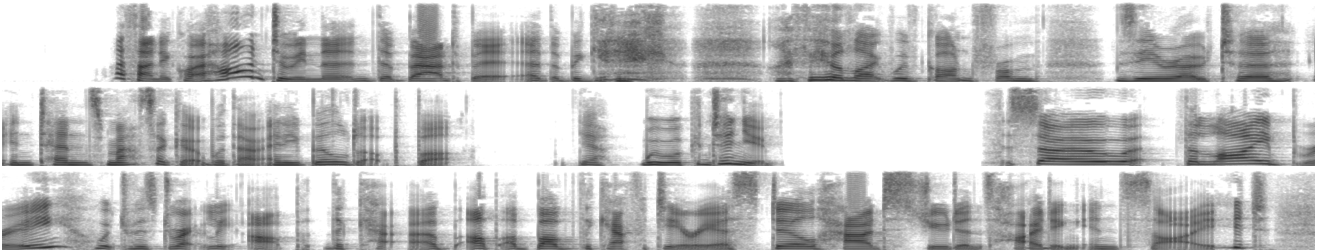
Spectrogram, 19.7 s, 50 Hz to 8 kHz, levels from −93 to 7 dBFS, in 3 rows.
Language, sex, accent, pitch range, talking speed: English, female, British, 200-245 Hz, 150 wpm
